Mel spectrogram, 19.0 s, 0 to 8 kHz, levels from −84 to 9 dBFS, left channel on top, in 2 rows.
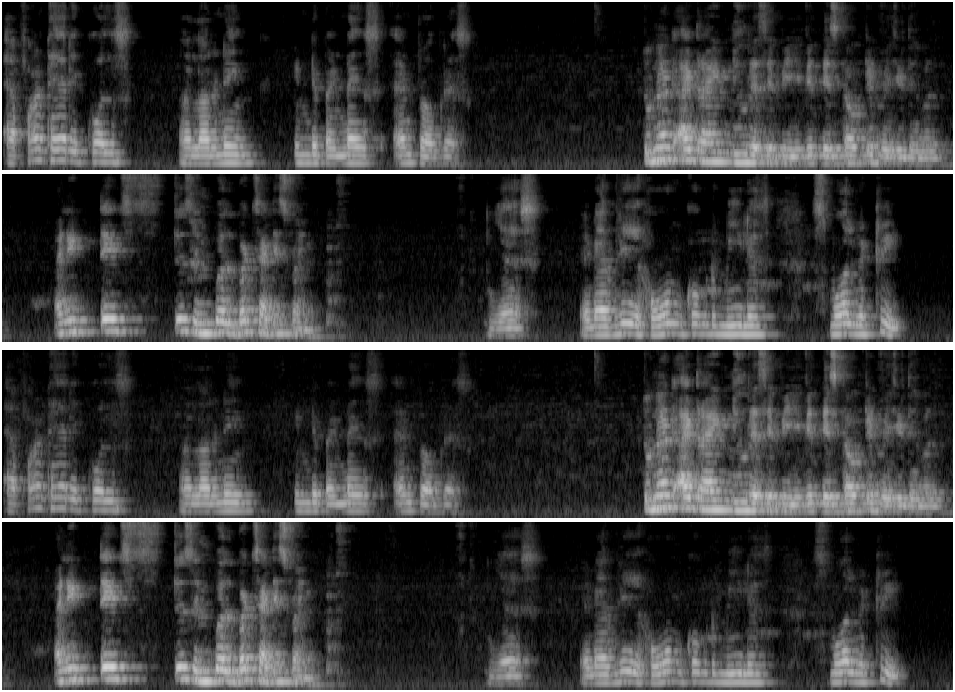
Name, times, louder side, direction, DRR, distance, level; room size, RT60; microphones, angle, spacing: voice 1, 0.0-1.3 1.8-2.6 2.9-4.7 14.3-14.9 15.3-17.3 17.6-18.5, left 3 dB, 90° left, 1.1 m, -24 dB
voice 2, 6.4-9.5 10.0-12.9, right 2 dB, 30° right, 1.1 m, -21 dB
10.5 x 5.5 x 3.7 m
head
